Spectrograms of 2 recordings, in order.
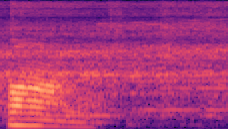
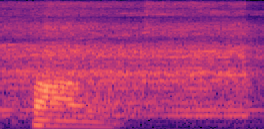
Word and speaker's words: F.A.N.G: Fawn wins. It's pronounced Fong. Fong.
